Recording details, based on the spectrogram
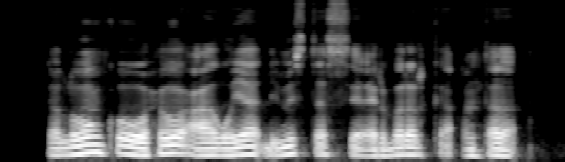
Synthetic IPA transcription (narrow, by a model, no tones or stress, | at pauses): ɡ̥ɐlɔːŋkʰʊwɑħuːʕɑːɣʊjaːɖɪmɪst̪ʰɐsɪʕɪrbɐɾɐrkʰɐ̰ʕʊnt̪ʰɐðɐ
